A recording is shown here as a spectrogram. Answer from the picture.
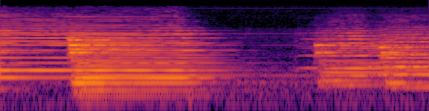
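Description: Violin and piano playing classical chamber music live: a held note gives way to a chord struck just under a second in, which dies away into a brief pause before the two instruments start again about three seconds in.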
